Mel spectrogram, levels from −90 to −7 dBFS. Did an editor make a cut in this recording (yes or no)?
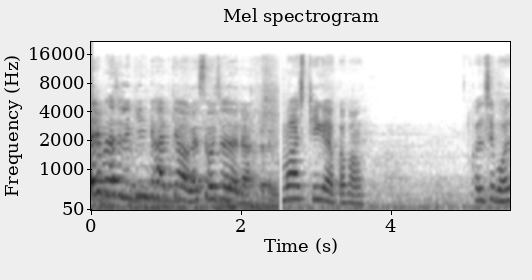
yes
